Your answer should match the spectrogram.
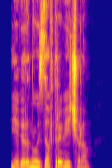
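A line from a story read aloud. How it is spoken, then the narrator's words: Whispered. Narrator (Russian): шепнул он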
